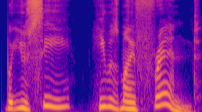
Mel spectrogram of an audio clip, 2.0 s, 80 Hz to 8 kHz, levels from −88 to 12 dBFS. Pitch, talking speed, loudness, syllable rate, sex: 190 Hz, 205 wpm, -15 LUFS, 4.0 syllables/s, male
